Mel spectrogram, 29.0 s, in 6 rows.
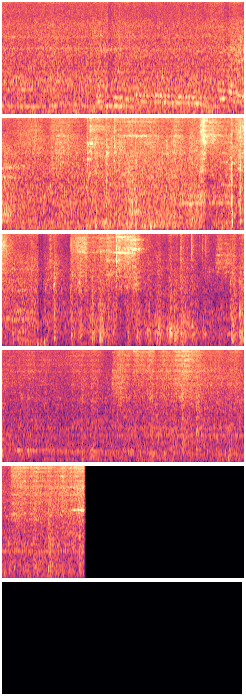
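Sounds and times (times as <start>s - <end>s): train wheels clicking over rail joints: 5.9s - 14.8s
thin wheel squeal: 19.6s - 21.0s.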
